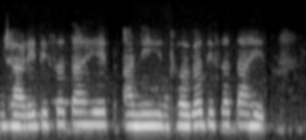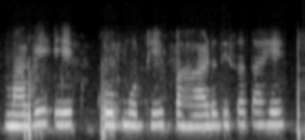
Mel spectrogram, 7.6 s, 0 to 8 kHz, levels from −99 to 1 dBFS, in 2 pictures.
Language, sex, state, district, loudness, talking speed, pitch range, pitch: Marathi, female, Maharashtra, Gondia, -25 LUFS, 110 wpm, 210-235 Hz, 220 Hz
